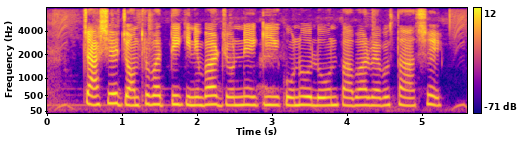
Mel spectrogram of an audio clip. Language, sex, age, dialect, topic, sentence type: Bengali, female, <18, Rajbangshi, agriculture, question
